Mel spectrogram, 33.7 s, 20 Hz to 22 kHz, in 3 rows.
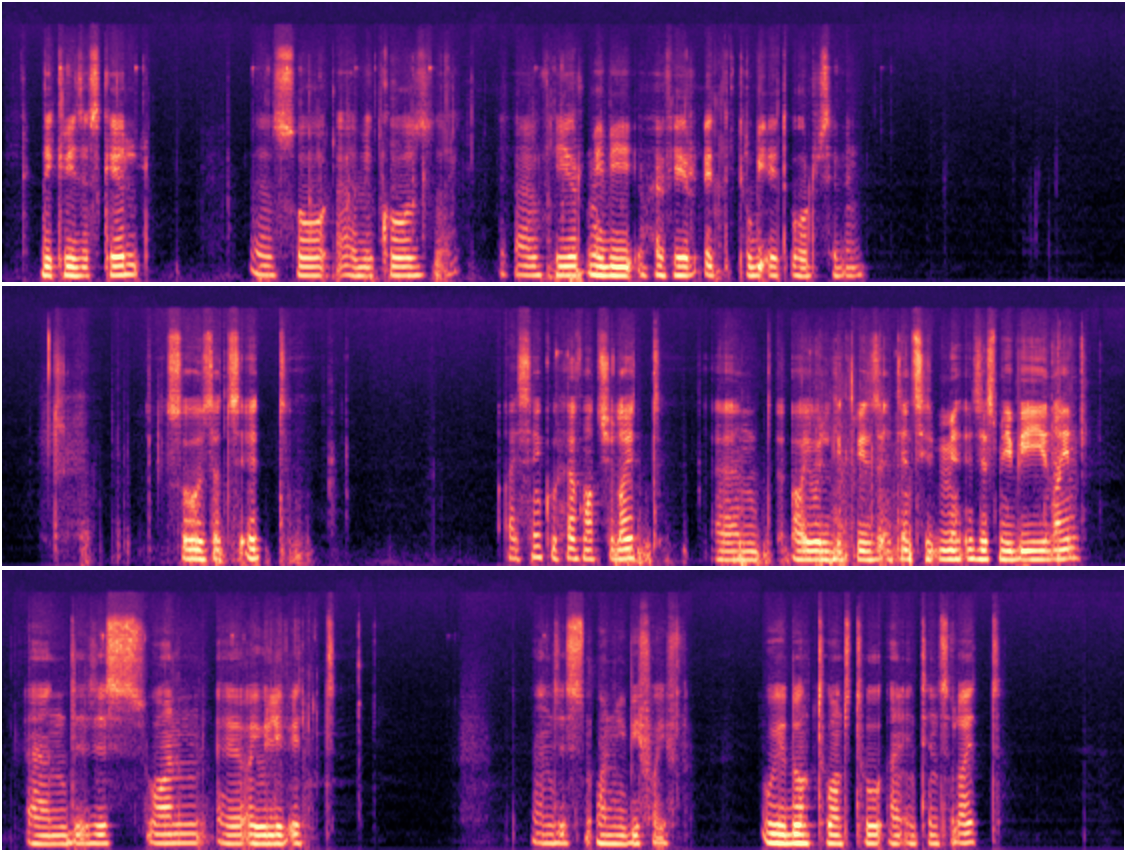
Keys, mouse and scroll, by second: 0.5-1.5 drag, 1.8-2.3 scroll down 4, 2.5 alt+shift+middle click, 2.7 shift+middle click, 3.2-3.9 scroll up 4, 3.5 alt+shift+middle click, 4.2 shift+middle click, 4.5 scroll up 1, 5.2-7.7 shift+drag, 8.2-9.8 drag, 12.1 scroll down 2, 12.8 Tab, 13.5 KP_0, 14.5 alt+a, 16.9-17.2 drag, 17.2-18.2 scroll down 2, 18.2 KP_7, 19.2-23.2 drag, 23.4-27.7 drag, 25.4 1, 28.5-30.4 drag, 30.4 KP_0, 32.8 click.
